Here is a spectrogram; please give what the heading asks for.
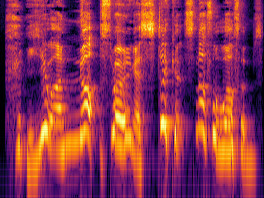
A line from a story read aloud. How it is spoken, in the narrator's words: Jennifer shrieked, sobbing even louder at such a thought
